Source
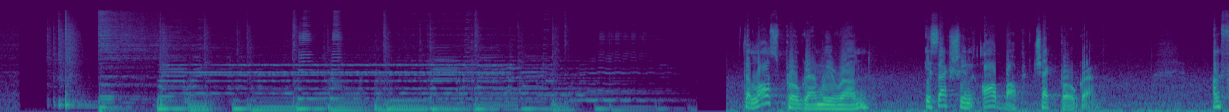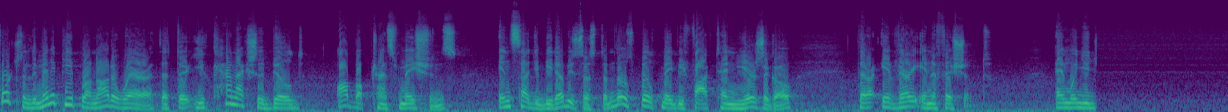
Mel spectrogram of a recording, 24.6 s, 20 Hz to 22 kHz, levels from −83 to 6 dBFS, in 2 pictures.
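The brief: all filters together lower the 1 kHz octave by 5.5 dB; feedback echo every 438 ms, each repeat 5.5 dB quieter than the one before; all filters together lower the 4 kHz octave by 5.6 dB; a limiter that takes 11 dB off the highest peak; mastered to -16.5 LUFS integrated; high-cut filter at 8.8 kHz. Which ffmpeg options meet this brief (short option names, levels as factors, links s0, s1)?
-af "lowpass=8800,equalizer=f=1000:t=o:g=-7.5,equalizer=f=4000:t=o:g=-7,alimiter=level_in=2.24:limit=0.0631:level=0:latency=1,volume=0.447,aecho=1:1:438|876|1314|1752|2190|2628|3066:0.531|0.281|0.149|0.079|0.0419|0.0222|0.0118,volume=13.3"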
